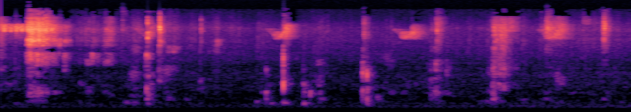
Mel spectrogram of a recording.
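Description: Long-tailed macaques at close range making short, irregular sounds: sharp clicks and brief hissy bursts with quiet gaps between them.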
